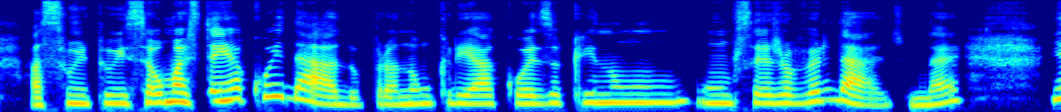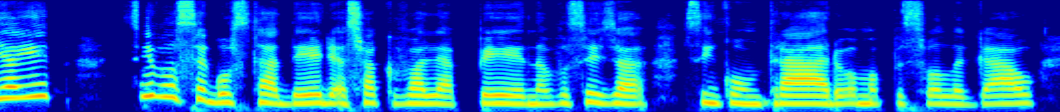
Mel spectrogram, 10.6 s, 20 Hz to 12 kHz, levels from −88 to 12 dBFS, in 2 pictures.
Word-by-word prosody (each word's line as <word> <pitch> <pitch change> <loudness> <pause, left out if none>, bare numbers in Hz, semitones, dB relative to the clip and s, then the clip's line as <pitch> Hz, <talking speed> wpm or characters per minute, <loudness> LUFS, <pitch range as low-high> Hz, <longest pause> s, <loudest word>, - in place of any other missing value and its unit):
a 175 - +1
sua 210 +5 -3
intuição, 210 +2 -1
mas 245 -3 +6
tenha 275 +4 +3
cuidado 285 - +2
pra 185 +1 -6
não 195 +2 -3
criar 205 -1 -1
coisa 205 +1 -3
que 225 +3 -6
não 225 +1 -1
não 215 -3 -2
seja 215 -1 -2
verdade, 210 - +1
né. 185 +9 -3 0.5
E 320 - +1
aí 365 +3 +6 0.4
se 395 -1 +3
você 365 -5 +1
gostar 230 -3 0
dele, 205 +2 +1
achar 210 +2 -1
que 195 - -13
vale 200 0 +1
a 190 - -2
pena, 200 -3 +1
vocês 210 +3 -2
já 195 -2 +2 0.2
se 230 - -4
encontraram, 200 -1 +3
é - - -2
uma 200 -1 -1
pessoa 200 0 -6
legal, 195 +3 -1
210 Hz, 200 wpm, -24 LUFS, 195-230 Hz, 0.5 s, mas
